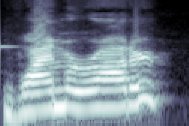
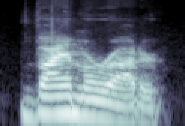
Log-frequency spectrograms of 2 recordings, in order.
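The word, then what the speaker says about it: Weimaraner: hey what the why why Marauder people here in the United States call it why Marauder and that's not how it's pronounced can you write it chit it's it's vi vi Marauder makes me laugh Skipper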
